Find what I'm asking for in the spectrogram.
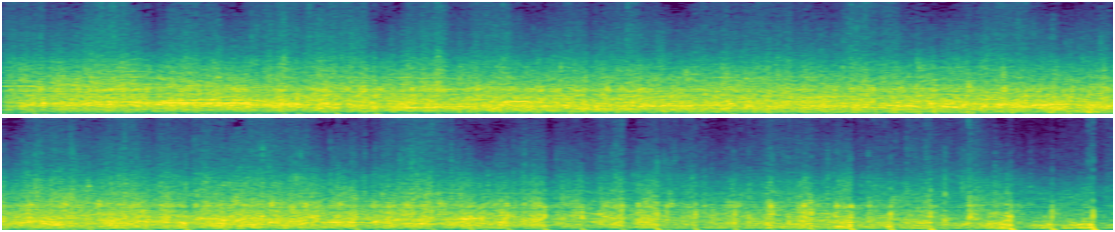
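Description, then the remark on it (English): Sustained, dense applause from a large audience welcoming Floyd Patterson, thousands of overlapping claps forming a steady, loud roar that holds for the whole stretch with no voices breaking through. “First of all, I would like to thank each and every one of you for your warm applause.”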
